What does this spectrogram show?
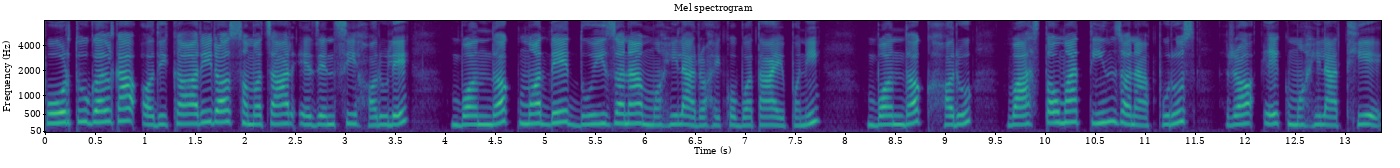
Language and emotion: Nepali, neutral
